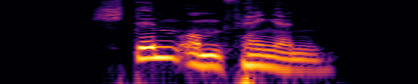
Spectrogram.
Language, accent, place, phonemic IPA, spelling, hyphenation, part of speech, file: German, Germany, Berlin, /ˈʃtɪmʔʊmˌfɛŋən/, Stimmumfängen, Stimm‧um‧fän‧gen, noun, De-Stimmumfängen.ogg
- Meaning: dative plural of Stimmumfang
